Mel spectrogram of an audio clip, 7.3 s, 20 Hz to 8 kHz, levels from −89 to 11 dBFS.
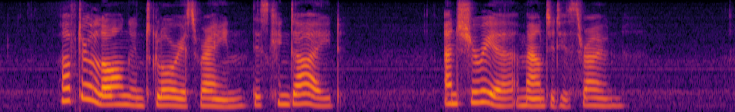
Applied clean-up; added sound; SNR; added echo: none; none; none; none.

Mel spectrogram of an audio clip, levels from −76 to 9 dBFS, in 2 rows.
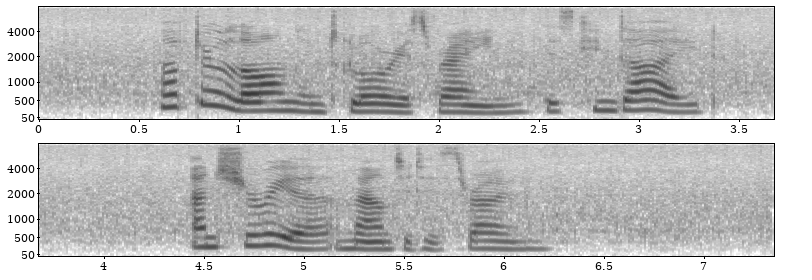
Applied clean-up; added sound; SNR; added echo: none; Stream; 14 dB; none.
